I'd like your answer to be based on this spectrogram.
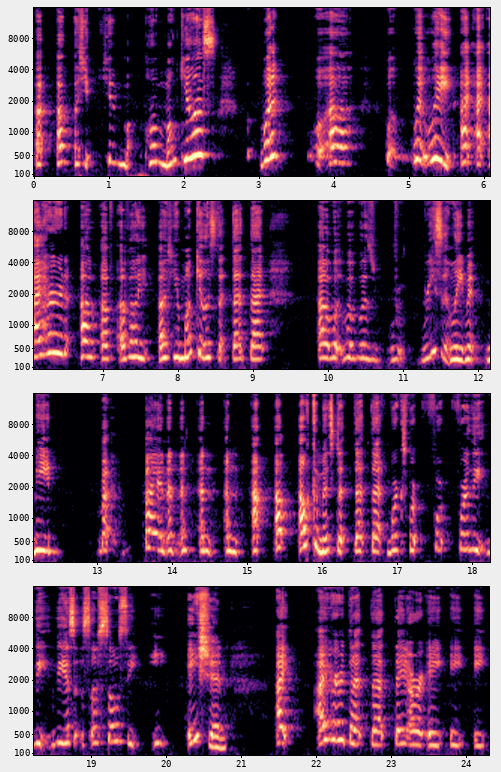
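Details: Adult woman voice actor who stutters in real life (worse when extremely stressed), performing an acted stuttering character; some stutters in the recording are genuine; in character, the stutter is called a deep-rooted psychological issue that fixes haven't cured: stuttering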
